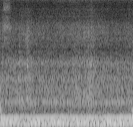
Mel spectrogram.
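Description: City leaf vacuum truck running steadily, its engine-driven blower pulling leaves up the large suction hose. The sound is an even drone with a constant low hum.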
